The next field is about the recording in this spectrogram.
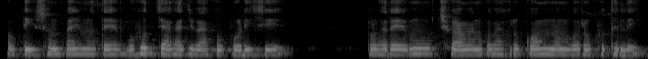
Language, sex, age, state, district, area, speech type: Odia, female, 60+, Odisha, Mayurbhanj, rural, spontaneous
